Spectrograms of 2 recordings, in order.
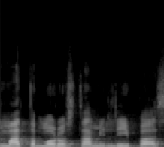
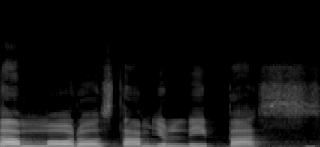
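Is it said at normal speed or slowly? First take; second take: normal; slowly. First: It is said at a normal, conversational pace. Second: It is said very slowly and deeply.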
